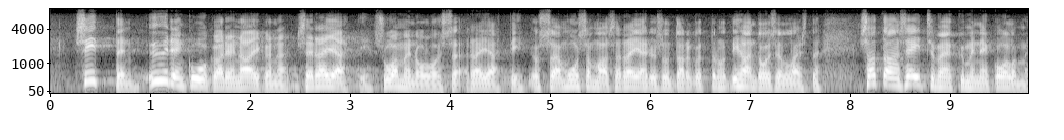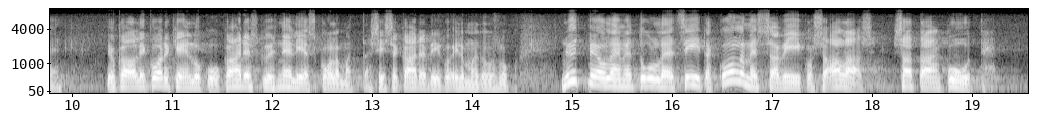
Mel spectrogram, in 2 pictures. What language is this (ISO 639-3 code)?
fin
